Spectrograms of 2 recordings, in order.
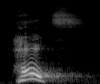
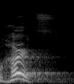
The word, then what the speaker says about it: Hertz: Algumas pessoas pronunciam Hertz. Não tenho certeza, mas pelo que eu entendo um pouquinho do alemão, Hertz.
